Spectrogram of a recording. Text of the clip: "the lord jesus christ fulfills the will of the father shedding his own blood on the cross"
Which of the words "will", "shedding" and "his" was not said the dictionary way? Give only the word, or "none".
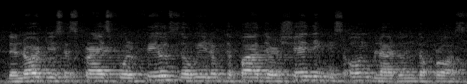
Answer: his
